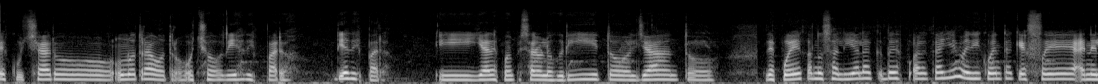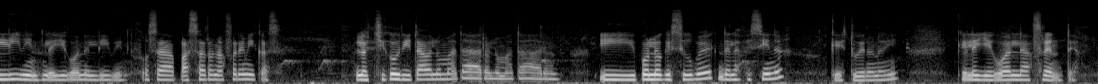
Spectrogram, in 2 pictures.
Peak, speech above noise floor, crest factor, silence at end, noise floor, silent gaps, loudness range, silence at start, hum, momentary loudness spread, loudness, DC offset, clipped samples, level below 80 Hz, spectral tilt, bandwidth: 0 dBFS; 19 dB; 18 dB; 0.2 s; -36 dBFS; none; 5 LU; 0 s; none; 11 LU; -18 LUFS; under 0.1%; under 0.1%; -42 dBFS; -6 dB/octave; 13.5 kHz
